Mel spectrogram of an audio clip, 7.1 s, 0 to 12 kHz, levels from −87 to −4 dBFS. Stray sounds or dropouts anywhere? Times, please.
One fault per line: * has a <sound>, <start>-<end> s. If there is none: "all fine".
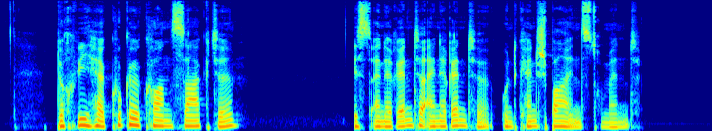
all fine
